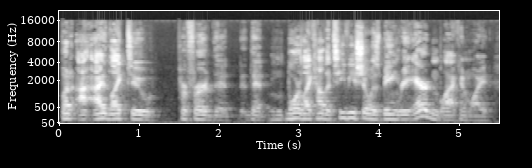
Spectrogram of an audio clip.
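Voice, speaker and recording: A man's voice: mid-range voice, normal speed. A man hosting a casual podcast chat who rambles and restarts his sentences often. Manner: rambling, hesitant with frequent restarts. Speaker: podcast host.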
